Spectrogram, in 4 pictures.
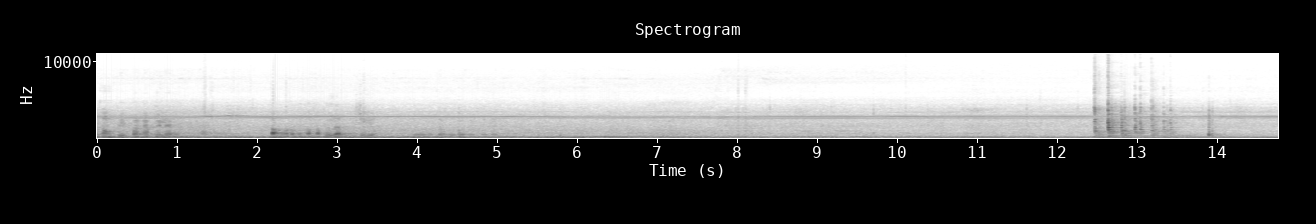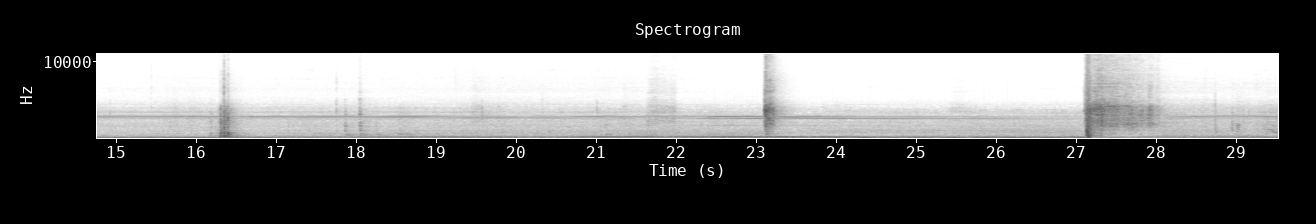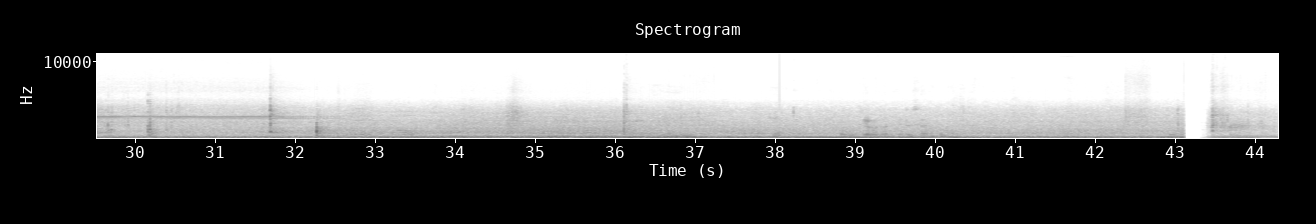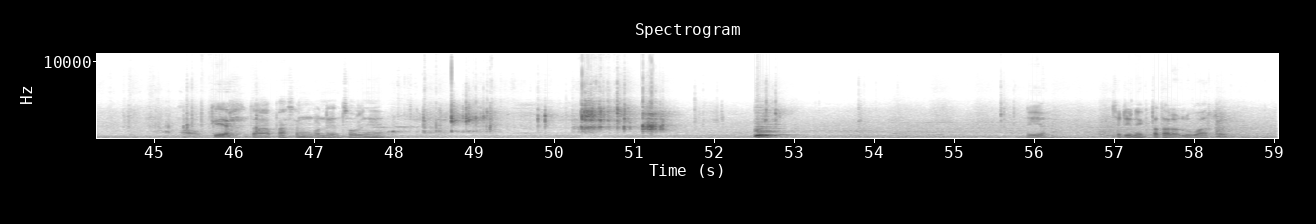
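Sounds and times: low electrical hum: 0.0 - 37.4
thin high whine: 0.0 - 37.4, 38.0 - 58.2
loud rush of hiss: 27.1 - 28.4.

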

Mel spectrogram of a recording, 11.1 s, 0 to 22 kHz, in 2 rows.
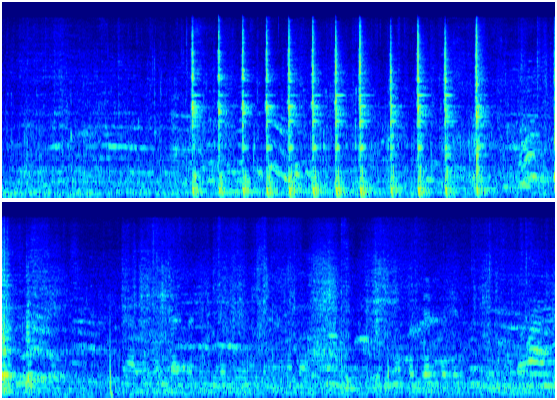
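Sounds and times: metal spoon clinking on pot: 1.9 - 4.9.

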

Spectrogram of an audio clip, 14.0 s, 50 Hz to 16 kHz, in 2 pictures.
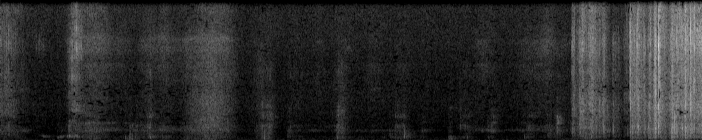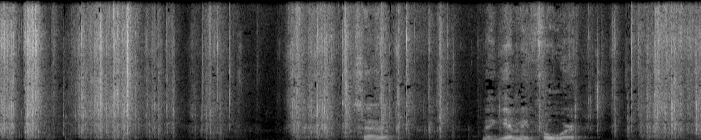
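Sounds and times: paper sleeve crinkling: 5.7 - 14.0.

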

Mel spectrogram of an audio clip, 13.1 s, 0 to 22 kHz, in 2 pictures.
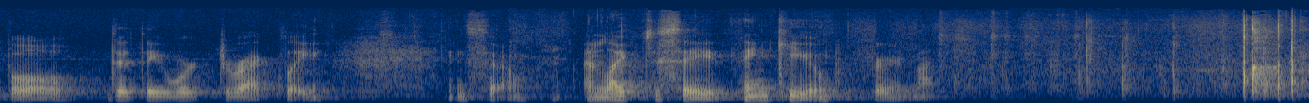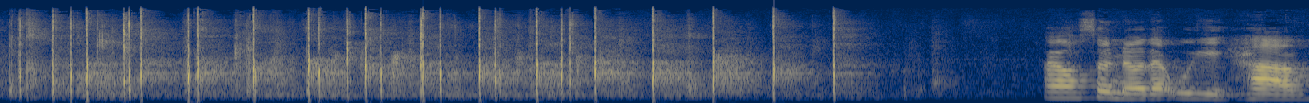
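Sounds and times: small group applauding: 5.8 - 11.3.

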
